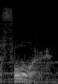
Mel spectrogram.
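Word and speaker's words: Pfhor: He says that the aliens behind the invasion call themselves the Four. I'm assuming that P is silent, because otherwise they'd be the Before.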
